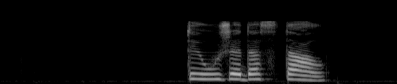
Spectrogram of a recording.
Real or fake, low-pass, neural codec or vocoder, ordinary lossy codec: real; none; none; none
